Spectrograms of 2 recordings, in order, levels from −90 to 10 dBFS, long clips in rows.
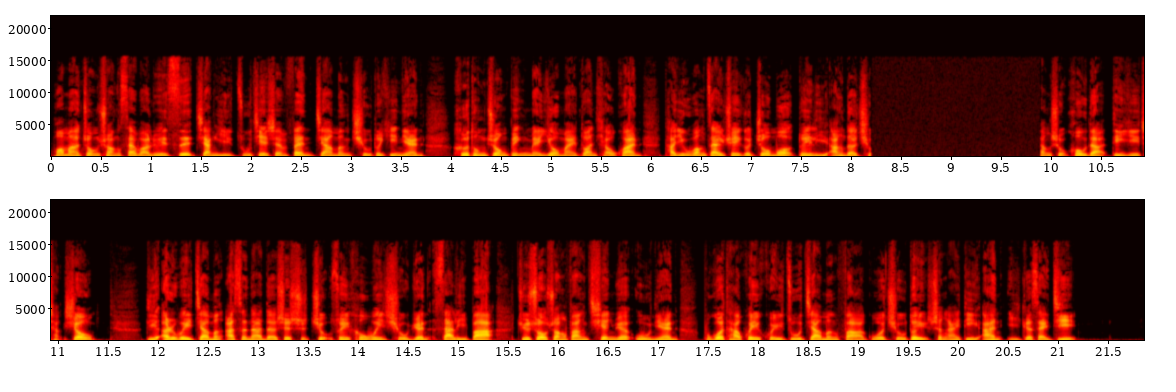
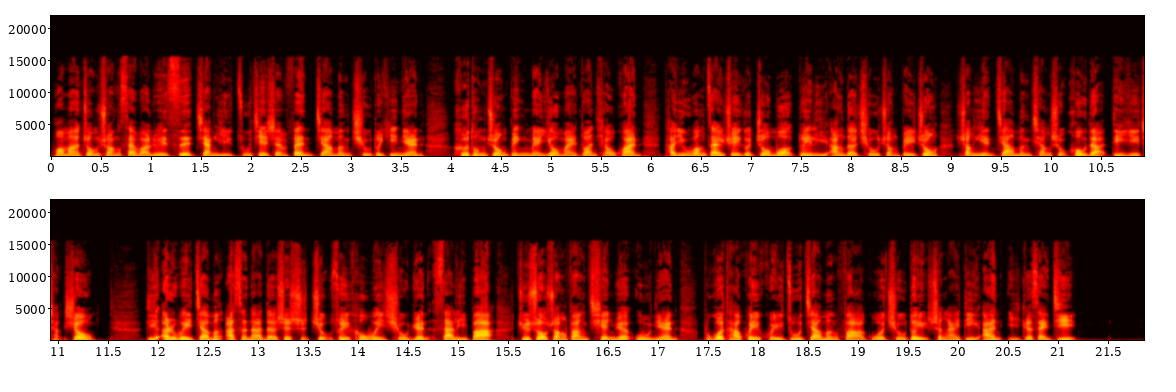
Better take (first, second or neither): second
